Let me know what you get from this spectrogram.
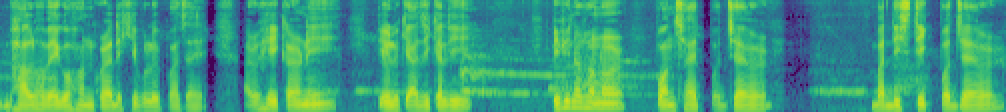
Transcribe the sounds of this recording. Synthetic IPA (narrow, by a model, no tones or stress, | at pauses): bʱalbʱabɛɡɔɦɔnkɔɹadekʰibɔlojpʊwazaj | a̰ɹuxejkaɹɔnɛ | teʊ̃lʊkɛazikali | b̥ibʱinːɔdʱɔɹɔnɔɹpɔnsajɔt̚pɔzajɔɹ | badistɹik̚pɔzajɔɹ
